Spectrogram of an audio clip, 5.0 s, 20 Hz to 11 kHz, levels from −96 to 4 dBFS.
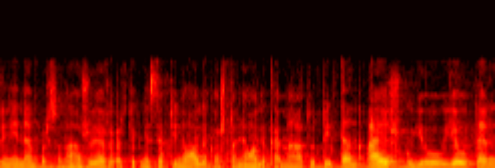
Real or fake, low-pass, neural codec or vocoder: fake; 7.2 kHz; codec, 16 kHz, 8 kbps, FreqCodec, smaller model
